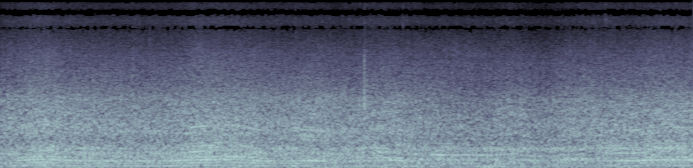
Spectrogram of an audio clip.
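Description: An engine hums steadily.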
